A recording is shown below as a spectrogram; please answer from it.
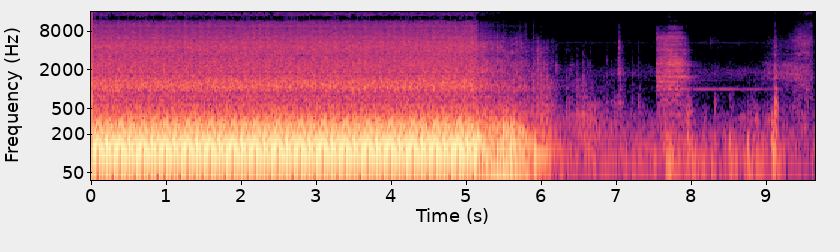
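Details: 2008 Ram 2500 6.7 Cummins diesel after replacing the failed turbo VGT actuator, recorded from the back of the truck: deep, even idle with a steady low rumble and no whistle, then a clean shutdown. Healthy engine.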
